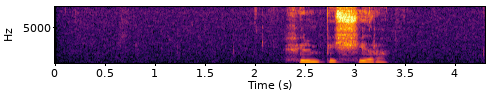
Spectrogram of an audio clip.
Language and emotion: Russian, neutral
